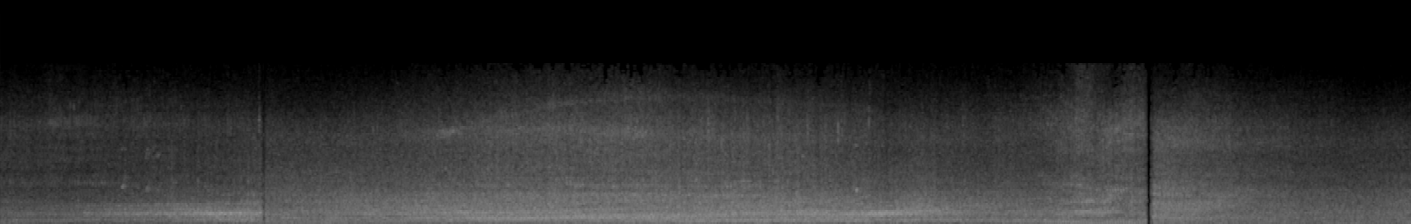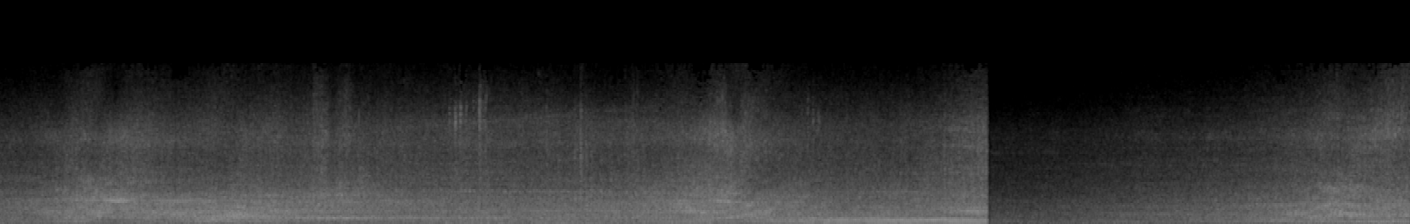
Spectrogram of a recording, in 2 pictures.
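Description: Heavy trucks driving past on a highway, among them a Hino fuel tanker: diesel engines and tyre noise swelling and fading as each one goes by, with a steady engine hum from a nearer truck before the sound breaks off suddenly, twice in all.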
